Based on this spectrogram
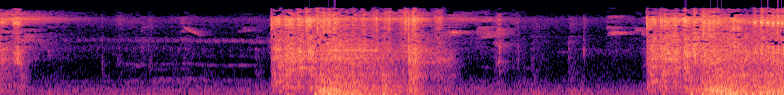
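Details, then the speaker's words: Honda Tiger motorcycle started after carburetor repair: dirt-clogged float bowl caused fuel dripping, flooding and petrol smell when parked; cleaned and fixed. Engine catches promptly, runs, eases off, then picks up strongly with no stumbling; healthy start and run. "udah sembuh nggak netes kembali Coba nah oke langsung kita tes dulu kita Nyalakan sepeda motornya"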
